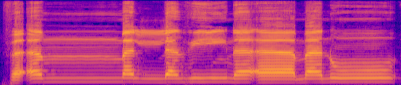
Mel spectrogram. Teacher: پھر آگے دیکھیے گا فَأَمَّا الَّذِينَ آمَنُوا، فَأَمَّا یہاں میم مشدد ہے، آپ نے غنہ کرنا ہے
